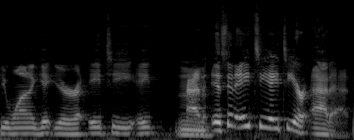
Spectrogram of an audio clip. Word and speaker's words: AT-AT: It's been AT-AT since the very beginning. Lucas calls them AT-ATs.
